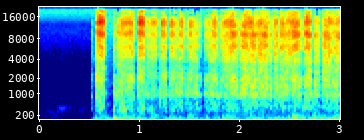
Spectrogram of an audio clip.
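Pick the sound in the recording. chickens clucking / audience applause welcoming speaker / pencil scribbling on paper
pencil scribbling on paper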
